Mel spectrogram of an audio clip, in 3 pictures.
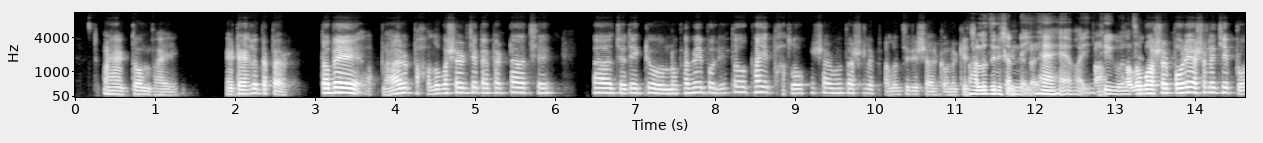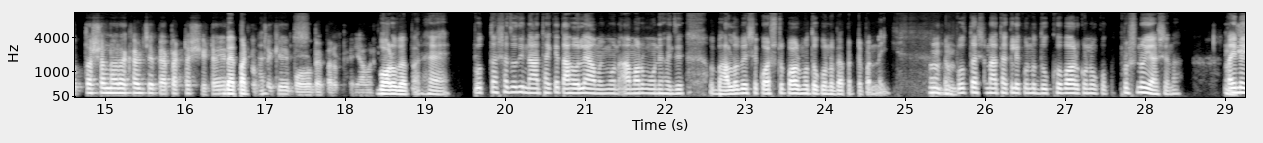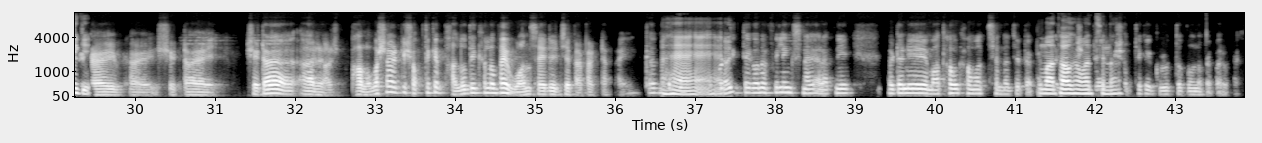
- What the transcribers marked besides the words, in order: static; tapping; horn
- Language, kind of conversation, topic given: Bengali, unstructured, তোমার মতে ভালোবাসা কী ধরনের অনুভূতি?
